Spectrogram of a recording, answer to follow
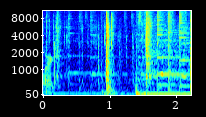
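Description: A single sharp plastic snap about a second in as the climate-control bezel's retaining clips pop free of a Toyota Tacoma's dash. Background music with a steady beat follows.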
